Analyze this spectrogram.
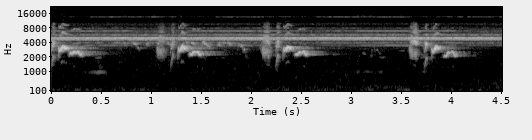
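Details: Sooty-headed bulbul in a training recording, repeating bright two-part whistled phrases about once a second, the second part lower, over a loud continuous high-pitched whine.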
